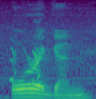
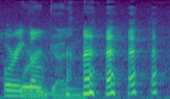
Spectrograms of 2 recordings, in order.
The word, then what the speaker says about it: Oregon: And it's Oregon. Oregon, not Oregon.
